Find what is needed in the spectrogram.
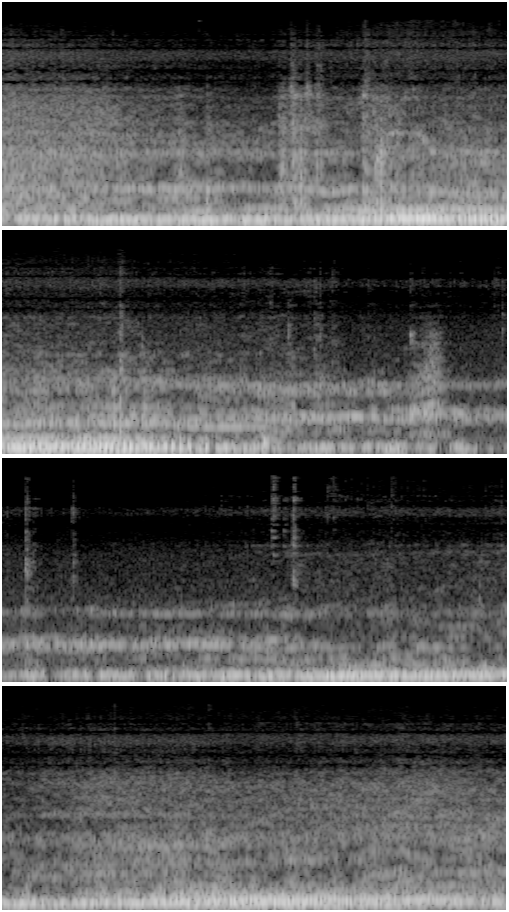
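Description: Low rumble of passing motor traffic, swelling about two to five seconds in, fading, and building again near the end, with a few light clicks of fan-motor wires and parts being handled.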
